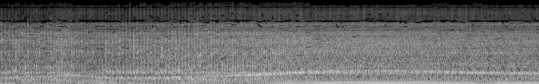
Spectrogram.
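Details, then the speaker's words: Peugeot 206 2.0 HDi 90 at idle, shortly after a timing belt job: steady diesel idle with a clear whine that rises as revs climb slightly; the timing belt was overtightened, which risks premature belt failure. "le bruit là voilà ce bruit là c'est tout simplement un bruit qui démontre que la croix est trop tendue"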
